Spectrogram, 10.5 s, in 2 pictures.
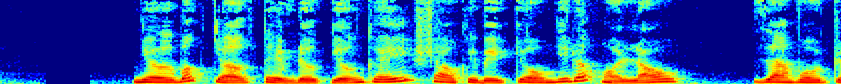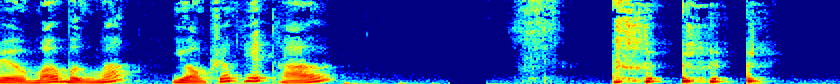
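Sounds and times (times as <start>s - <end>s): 
speech: 0.8s - 7.4s, 8.5s - 9.3s
dry coughing: 9.1s - 10.2s.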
